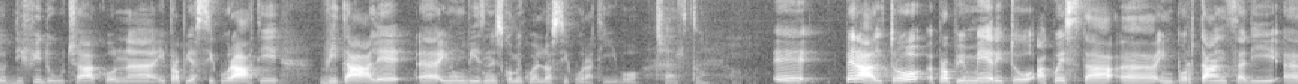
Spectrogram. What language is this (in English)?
Italian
